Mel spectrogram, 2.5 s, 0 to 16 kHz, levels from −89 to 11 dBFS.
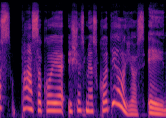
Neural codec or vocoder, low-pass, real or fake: none; 14.4 kHz; real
